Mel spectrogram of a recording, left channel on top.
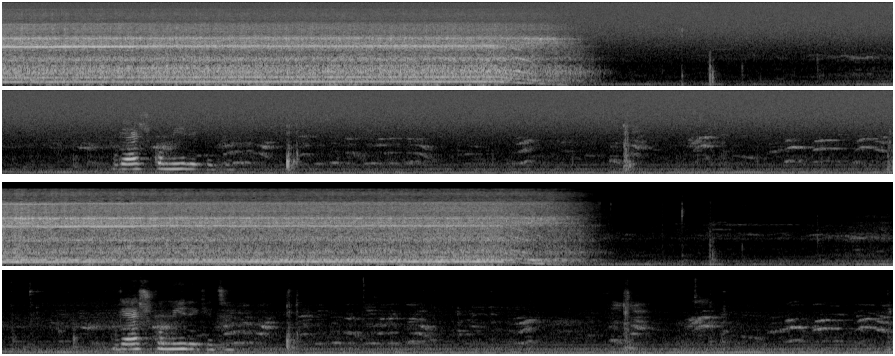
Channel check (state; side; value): noise; left; hiss, 8 dB below the sound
